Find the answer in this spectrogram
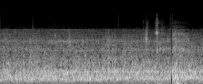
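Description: Lottery draw machine running as the multiplier ball is drawn: a steady, even rushing noise with no distinct strikes.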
